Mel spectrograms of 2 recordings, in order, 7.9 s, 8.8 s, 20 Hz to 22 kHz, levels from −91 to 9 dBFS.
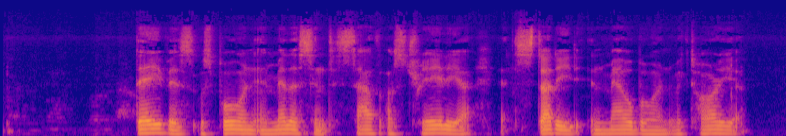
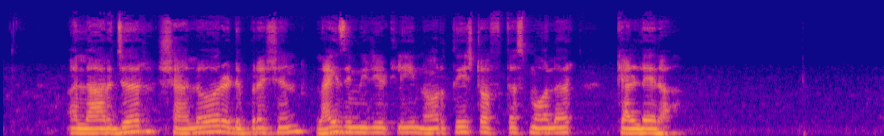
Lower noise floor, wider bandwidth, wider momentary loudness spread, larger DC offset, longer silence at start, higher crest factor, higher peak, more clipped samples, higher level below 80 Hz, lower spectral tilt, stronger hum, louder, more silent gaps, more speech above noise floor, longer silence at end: about the same, -61 dBFS vs -61 dBFS; about the same, 13 kHz vs 13.5 kHz; first, 10 LU vs 7 LU; neither; second, 0.05 s vs 0.7 s; first, 20 dB vs 14 dB; about the same, -4 dBFS vs -6 dBFS; neither; about the same, -60 dBFS vs -56 dBFS; about the same, -5 dB/octave vs -6 dB/octave; neither; second, -24 LUFS vs -20 LUFS; neither; second, 38 dB vs 42 dB; second, 0.45 s vs 2.05 s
